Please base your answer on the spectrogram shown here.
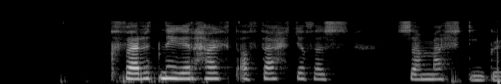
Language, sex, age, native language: Icelandic, female, 11, Icelandic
